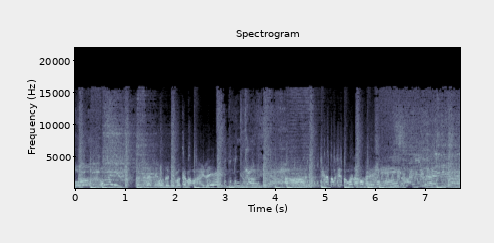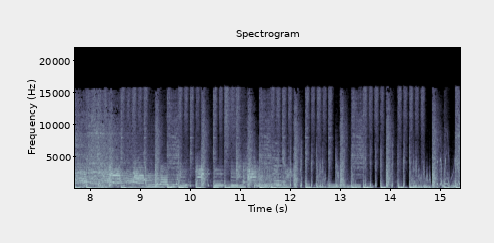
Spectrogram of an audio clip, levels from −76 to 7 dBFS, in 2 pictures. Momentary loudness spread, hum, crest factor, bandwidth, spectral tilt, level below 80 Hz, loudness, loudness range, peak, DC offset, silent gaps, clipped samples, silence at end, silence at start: 4 LU; none; 12 dB; 16.5 kHz; -4 dB/octave; -24 dBFS; -15 LUFS; 3 LU; -2 dBFS; under 0.1%; none; under 0.1%; 0 s; 0 s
